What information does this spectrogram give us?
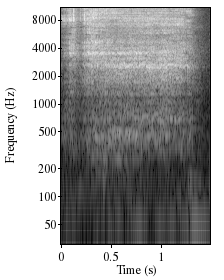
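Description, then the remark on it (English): A loud, continuous slurping hiss as apple juice is sucked hard from a juice box, like through a straw, holds steady for about a second and a half before tapering off. No voices are heard. “So, is there a reason you're slurping your apple juice so loud? You want to have an apple juice drinking contest?”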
